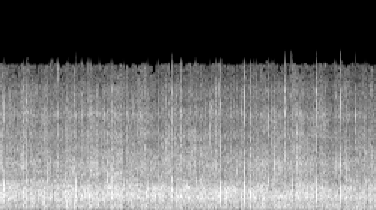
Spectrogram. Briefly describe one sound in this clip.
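A band plays a lively folk tune in a large echoing hall.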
